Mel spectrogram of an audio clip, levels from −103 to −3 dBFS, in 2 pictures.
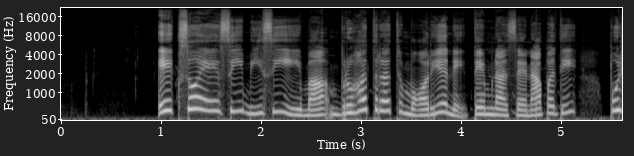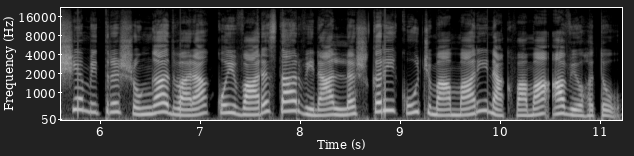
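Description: From about 0.67 s to 10.9 s there's a click roughly every 1.02 s, about ten in all, ticking along under the speech like a slow metronome. That steady spacing points to clock drift buffer slips: two devices likely running on separate clocks that disagree by around a tenth of a percent, so the buffer between them creeps until a few dozen samples get dropped or repeated, leaving a discontinuity each time.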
